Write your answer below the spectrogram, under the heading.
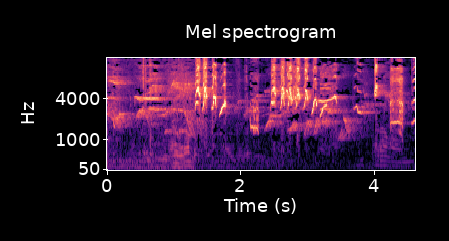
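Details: Oriental magpie-robin song in a sharp 'full nembak' style with harsh fill phrases, used to provoke and train other magpie-robins: high whistled slurs and bursts of rapid clipped notes, about four per second, with quiet pauses between.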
